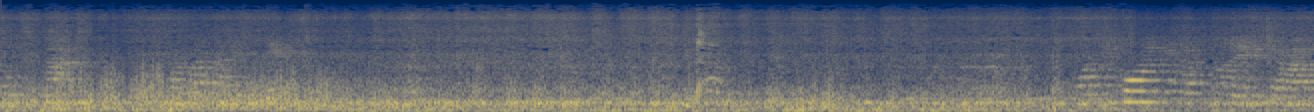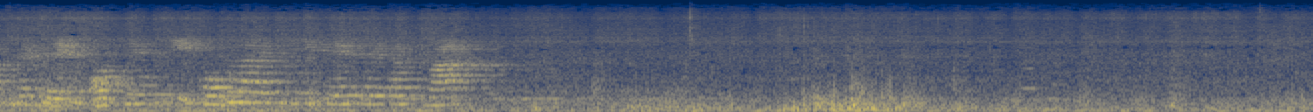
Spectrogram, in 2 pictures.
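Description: A train rumbles and clatters slowly along a track.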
